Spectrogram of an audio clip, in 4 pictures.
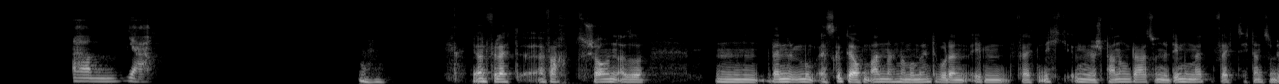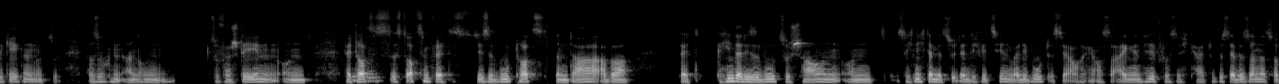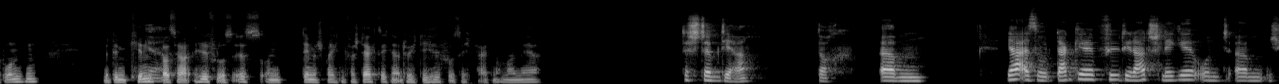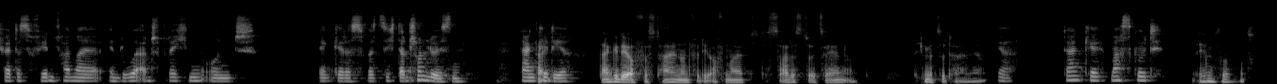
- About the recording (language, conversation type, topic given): German, advice, Wie ist es, Eltern zu werden und den Alltag radikal neu zu strukturieren?
- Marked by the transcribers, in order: unintelligible speech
